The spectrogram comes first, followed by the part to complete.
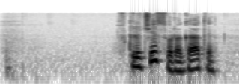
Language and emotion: Russian, sad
